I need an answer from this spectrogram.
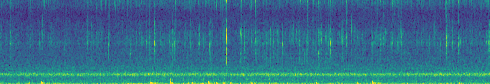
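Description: Underwater ambience over a rocky reef, heard through a diving camera: a steady hiss with fine crackling ticks and scattered short low knocks, the strongest about three seconds in and about seven and a half seconds in.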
